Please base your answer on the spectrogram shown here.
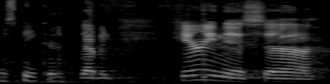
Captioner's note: speaking french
